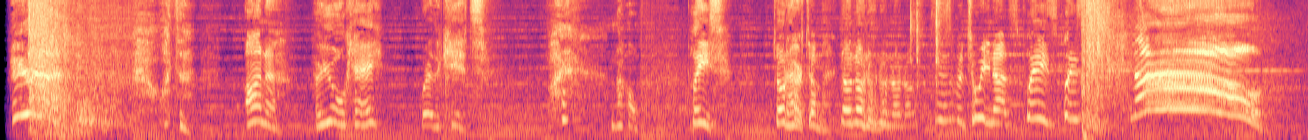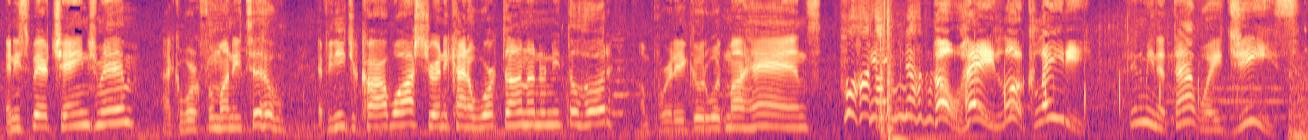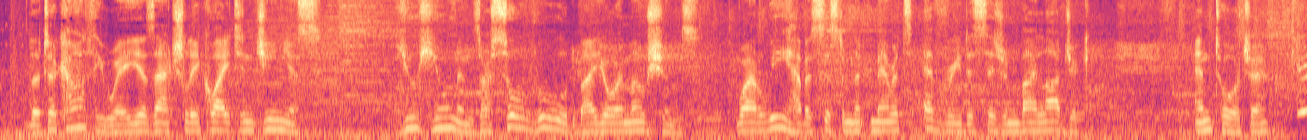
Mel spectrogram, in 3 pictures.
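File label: voice over video game; global voice acting academy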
